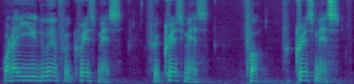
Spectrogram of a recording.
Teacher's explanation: también el for, al dicho rápido, decae la R. Por lo tanto, podríamos decir, What are you doing for Christmas?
